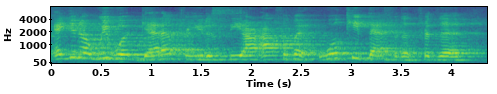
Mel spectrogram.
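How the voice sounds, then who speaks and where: A woman's voice: medium pitch, fairly quick. A woman hosting a talk show, gushing and leading the questions. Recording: echoey hall, mic far off.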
